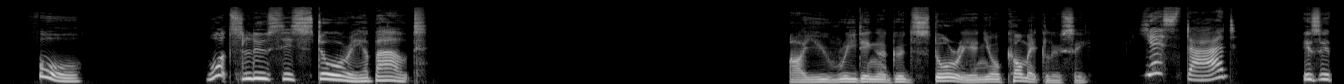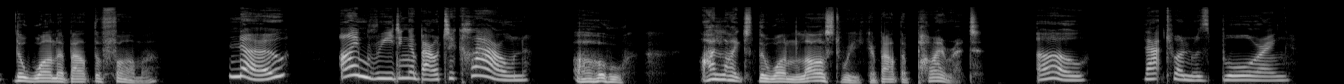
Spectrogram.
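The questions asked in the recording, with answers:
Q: What's Lucy's story about?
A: a clown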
